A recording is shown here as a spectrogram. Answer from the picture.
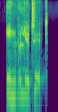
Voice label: "involuted", Indian

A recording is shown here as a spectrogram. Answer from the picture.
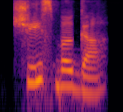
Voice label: "cheeseburger", Indian

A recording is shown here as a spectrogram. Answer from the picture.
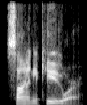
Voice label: "sinecure", American

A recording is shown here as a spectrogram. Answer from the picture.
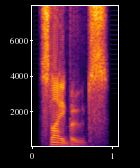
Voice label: "slyboots", British

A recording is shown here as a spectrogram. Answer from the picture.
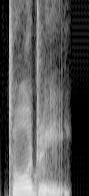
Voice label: "tawdry", Indian

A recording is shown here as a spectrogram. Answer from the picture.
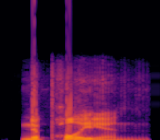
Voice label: "napoleon", American

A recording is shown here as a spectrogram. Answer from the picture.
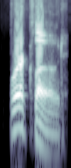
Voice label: "workload", American

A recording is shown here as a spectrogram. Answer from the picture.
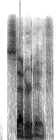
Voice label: "sedative", American

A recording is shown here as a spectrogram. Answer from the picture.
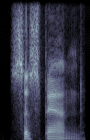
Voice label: "suspend", American

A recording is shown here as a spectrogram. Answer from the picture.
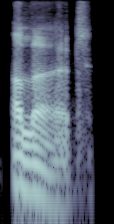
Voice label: "alert", British

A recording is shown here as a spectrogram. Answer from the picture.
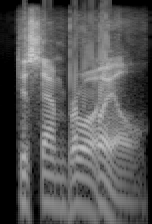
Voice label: "disembroil", American

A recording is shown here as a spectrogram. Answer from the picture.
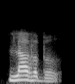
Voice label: "loveable", Indian

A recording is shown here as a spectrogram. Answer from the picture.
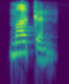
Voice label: "Marcan", Indian

